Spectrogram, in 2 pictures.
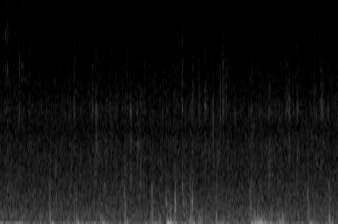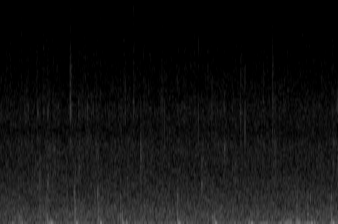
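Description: Steady rain falling in the climbing video game PEAK, a dense, even patter of drops on surfaces with a few slightly louder splashes, continuous throughout and with no voices.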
